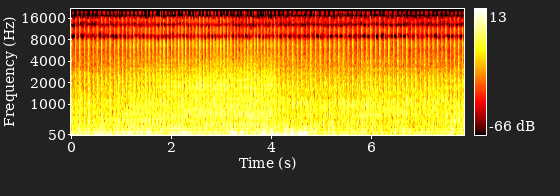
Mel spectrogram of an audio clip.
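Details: 2005 Subaru Outback XT on a short drive: rapid hard knocking rising with revs, rod knock from a worn rod bearing.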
